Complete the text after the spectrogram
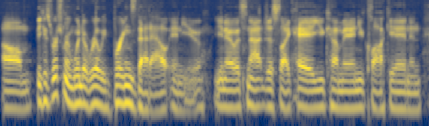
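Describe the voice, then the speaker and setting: Guest man, lowish gravelly voice, earnest rambling podcast talk. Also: steady tone, brisk. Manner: rambling, self-correcting, earnest. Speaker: training manager. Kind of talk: casual podcast interview. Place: podcast studio. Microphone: handheld studio mic.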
